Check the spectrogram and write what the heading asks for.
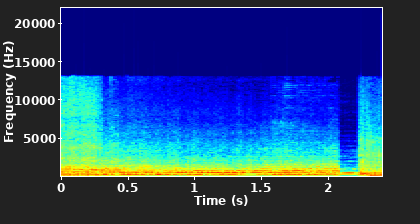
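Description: A loud rushing pass-by sound whose pitch falls in the first half-second, layered over sustained music notes.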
